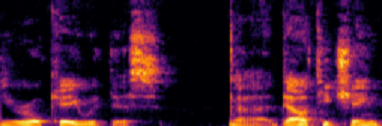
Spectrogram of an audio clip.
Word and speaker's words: Tao Te Ching: do this and you're okay with this uh dow t chain pronounced more or less can be translated as the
